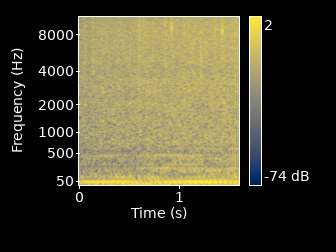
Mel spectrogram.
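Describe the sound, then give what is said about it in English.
Heavy rain of a full-blown thunderstorm pours down near the Tennessee-Georgia border in a dense, steady hiss with a deep low rumble underneath, continuous, with no voices. “As he trudged along, heavy rain began to fall.”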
